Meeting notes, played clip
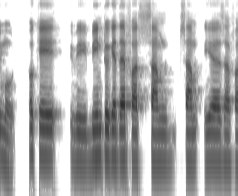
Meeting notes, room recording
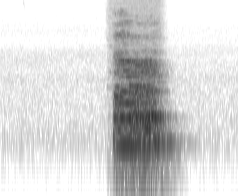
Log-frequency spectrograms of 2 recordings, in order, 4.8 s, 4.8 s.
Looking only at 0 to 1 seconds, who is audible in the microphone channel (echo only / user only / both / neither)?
neither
